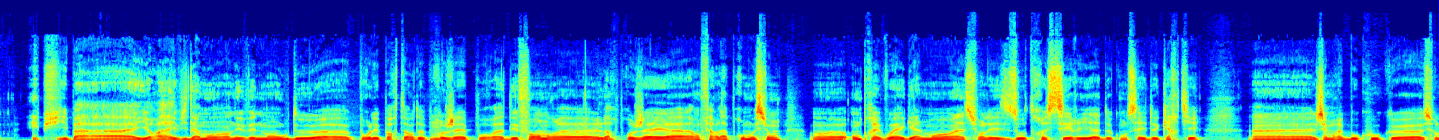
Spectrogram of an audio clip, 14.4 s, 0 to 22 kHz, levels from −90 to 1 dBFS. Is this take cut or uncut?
uncut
